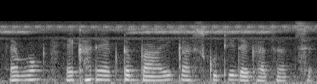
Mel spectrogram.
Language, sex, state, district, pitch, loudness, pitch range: Bengali, female, Assam, Hailakandi, 205 Hz, -15 LUFS, 195-215 Hz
